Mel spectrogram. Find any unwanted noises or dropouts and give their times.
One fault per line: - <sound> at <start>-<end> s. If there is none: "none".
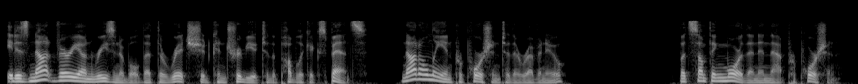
none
